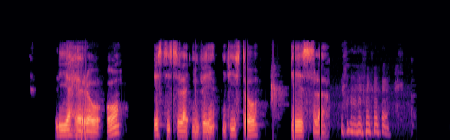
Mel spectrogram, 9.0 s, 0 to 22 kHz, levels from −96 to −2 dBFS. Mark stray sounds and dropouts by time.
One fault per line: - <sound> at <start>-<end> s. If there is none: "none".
- laugh at 6.8-8.1 s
